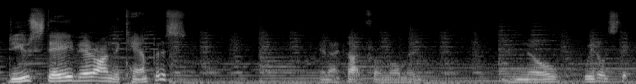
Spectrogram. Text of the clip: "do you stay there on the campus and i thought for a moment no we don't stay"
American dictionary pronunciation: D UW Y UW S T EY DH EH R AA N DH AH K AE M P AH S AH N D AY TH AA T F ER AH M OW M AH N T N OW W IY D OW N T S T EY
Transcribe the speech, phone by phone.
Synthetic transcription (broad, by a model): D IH Y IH S T EY DH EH R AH N DH AH K AE M P AH S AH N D AY TH AA T F ER AH M OW M AH N T N OW W IY D OW N T S T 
